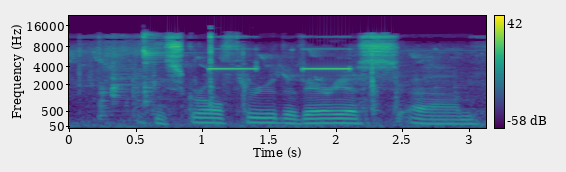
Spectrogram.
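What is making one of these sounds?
A scooter's ignition beeps twice in short, high tones.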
